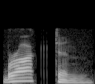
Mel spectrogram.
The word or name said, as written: Brockton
